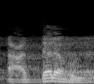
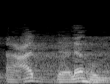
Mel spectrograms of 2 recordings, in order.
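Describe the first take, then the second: First: أعد لهم hurried into one word; fuse أعد لهم, losing the word boundary; words run together. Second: أعد stressed as its own word, then لهم; separate words. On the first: Teacher shows the mistake, أعد لهم as one word. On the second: Teacher models correct recitation, أعد set apart from لهم. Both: Shown as a demonstration. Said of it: "ولا تقل".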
